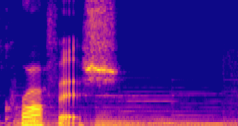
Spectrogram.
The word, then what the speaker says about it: crayfish: I've always ever heard crayfish be pronounced crawfish. Hmm. At least in all the songs I had to sing. It's probably the valid pronunciation.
